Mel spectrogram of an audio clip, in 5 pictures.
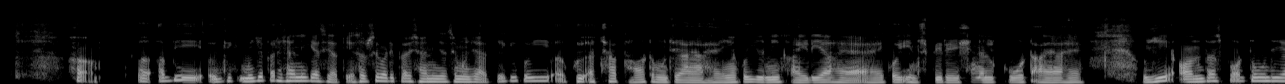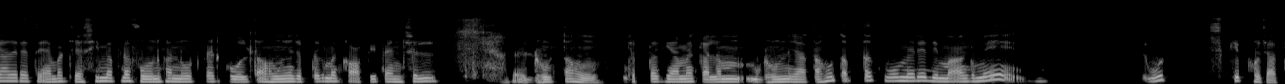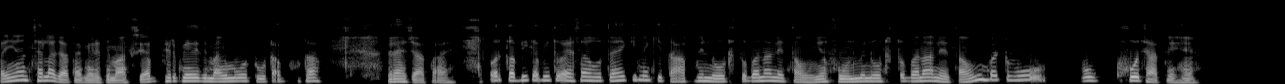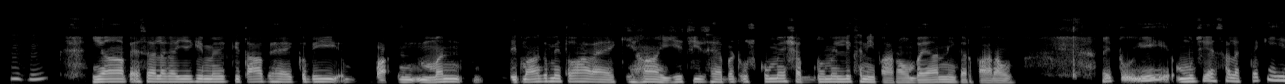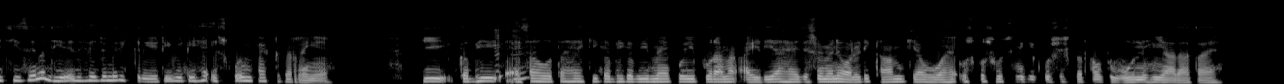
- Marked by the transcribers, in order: in English: "थॉट"; in English: "यूनिक आइडिया"; in English: "इंस्पिरेशनल कोट"; in English: "ऑन द स्पॉट"; in English: "बट"; in English: "स्किप"; in English: "नोट्स"; in English: "नोट्स"; in English: "बट"; in English: "बट"; tapping; in English: "क्रिएटिविटी"; in English: "इम्पैक्ट"; in English: "आइडिया"; in English: "ऑलरेडी"
- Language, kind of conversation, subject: Hindi, advice, मैं अपनी रचनात्मक टिप्पणियाँ और विचार व्यवस्थित रूप से कैसे रख सकता/सकती हूँ?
